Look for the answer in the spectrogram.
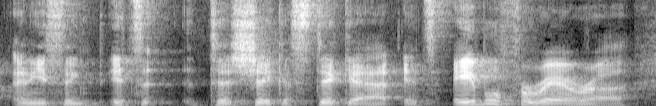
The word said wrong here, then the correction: Ferrara: Am I saying his name wrong still? – Yeah, Ferrara. – Ferrara.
